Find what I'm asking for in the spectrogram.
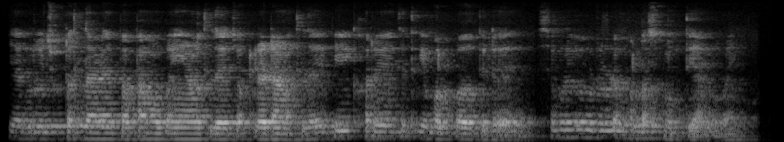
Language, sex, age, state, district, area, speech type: Odia, male, 18-30, Odisha, Jagatsinghpur, rural, spontaneous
